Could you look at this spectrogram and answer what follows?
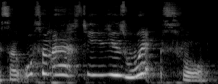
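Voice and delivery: high, loud bratty disbelief; incredulous cry. Acted. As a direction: demand it, baffled. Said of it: "cried Veruca".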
